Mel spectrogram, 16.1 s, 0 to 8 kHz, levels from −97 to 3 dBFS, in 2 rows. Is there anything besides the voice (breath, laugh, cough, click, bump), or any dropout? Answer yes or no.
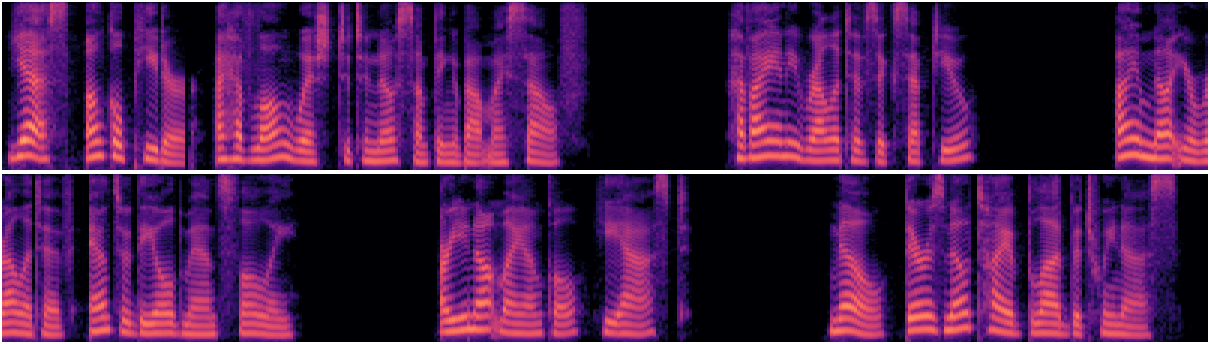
yes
